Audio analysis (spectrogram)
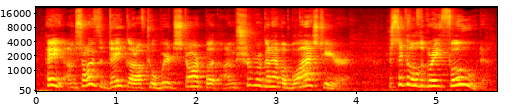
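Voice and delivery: overly cheerful, trying to please; awkward suitor. Acted. Voices Cecil reassuring.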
